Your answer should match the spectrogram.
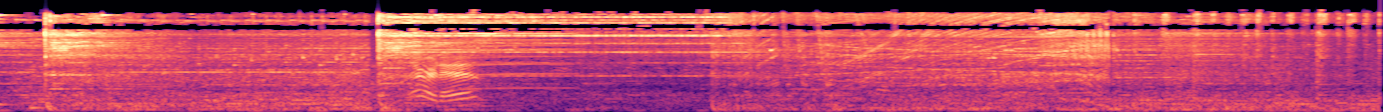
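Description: Upbeat background music over the electronic sounds of an IGT Bonus Times dollar slot machine as its reels spin and free games are won: a short warbling tone about three seconds in, then sweeping tones a few seconds later.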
